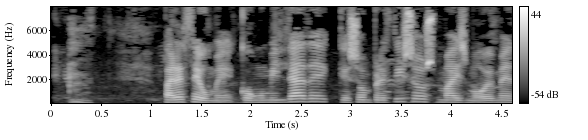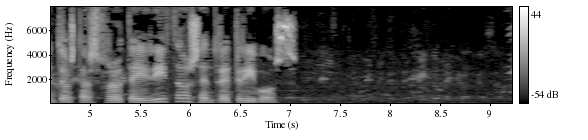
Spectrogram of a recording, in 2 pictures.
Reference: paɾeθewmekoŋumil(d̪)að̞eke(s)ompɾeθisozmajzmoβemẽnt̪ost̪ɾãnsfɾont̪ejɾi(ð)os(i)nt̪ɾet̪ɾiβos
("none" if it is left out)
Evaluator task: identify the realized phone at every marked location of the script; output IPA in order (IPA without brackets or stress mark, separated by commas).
d̪, s, θ, e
